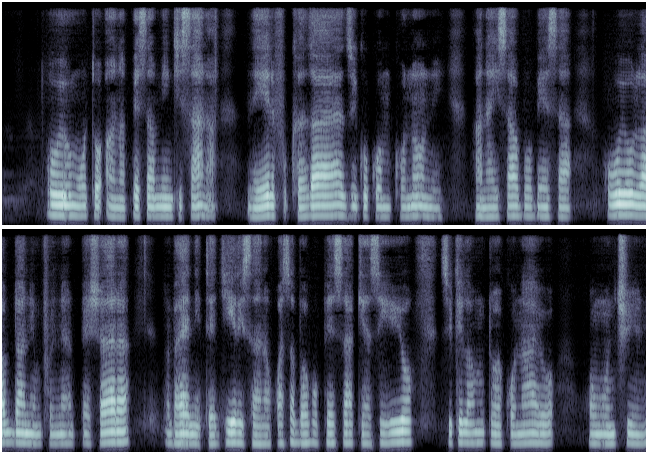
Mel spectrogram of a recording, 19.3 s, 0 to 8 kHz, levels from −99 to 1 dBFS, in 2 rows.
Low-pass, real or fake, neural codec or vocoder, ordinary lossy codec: 7.2 kHz; fake; codec, 24 kHz, 0.5 kbps, DualCodec; MP3, 64 kbps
